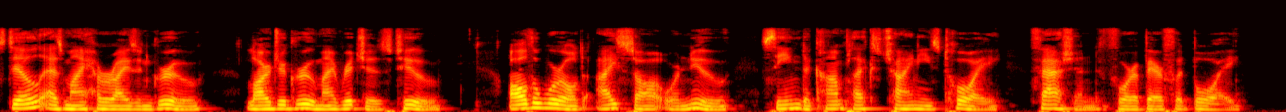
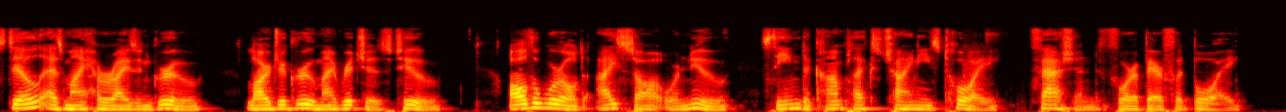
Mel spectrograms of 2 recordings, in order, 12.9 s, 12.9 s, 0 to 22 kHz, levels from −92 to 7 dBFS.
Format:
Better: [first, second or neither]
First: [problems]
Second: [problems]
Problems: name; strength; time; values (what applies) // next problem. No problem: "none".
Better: first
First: none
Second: noise reduction (neural separator model SepFormer DNS4)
